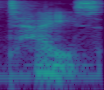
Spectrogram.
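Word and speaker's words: Theiss: partner is mike this t-h-e-i-s-s it's tice i think it's pronounced well it might be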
